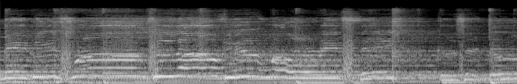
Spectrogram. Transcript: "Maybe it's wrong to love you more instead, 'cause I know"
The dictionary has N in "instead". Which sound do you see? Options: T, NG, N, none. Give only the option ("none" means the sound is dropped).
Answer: none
